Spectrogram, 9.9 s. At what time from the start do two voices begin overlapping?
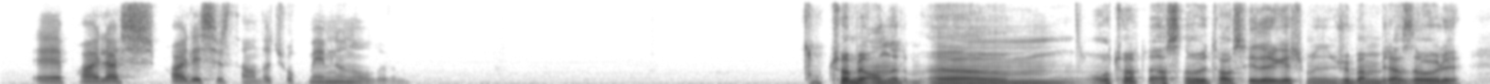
none

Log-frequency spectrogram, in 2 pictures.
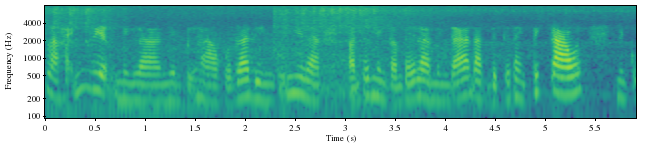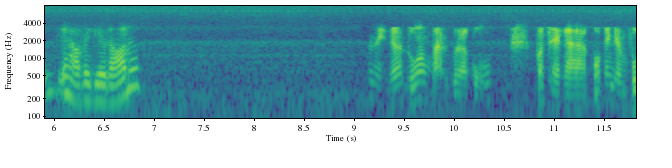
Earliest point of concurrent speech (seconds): none

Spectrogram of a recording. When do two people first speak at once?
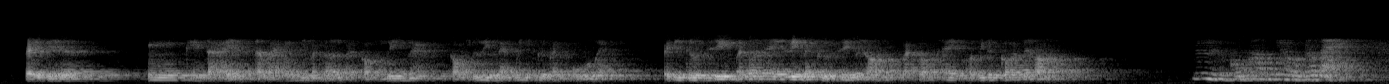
none

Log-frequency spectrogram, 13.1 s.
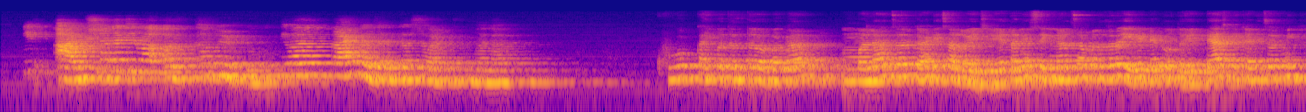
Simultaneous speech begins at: none

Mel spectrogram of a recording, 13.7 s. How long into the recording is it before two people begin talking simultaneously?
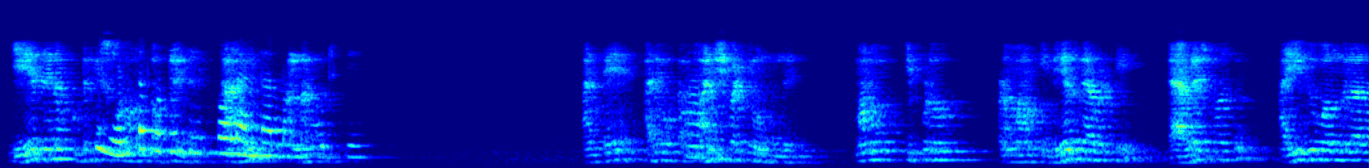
1.0 s

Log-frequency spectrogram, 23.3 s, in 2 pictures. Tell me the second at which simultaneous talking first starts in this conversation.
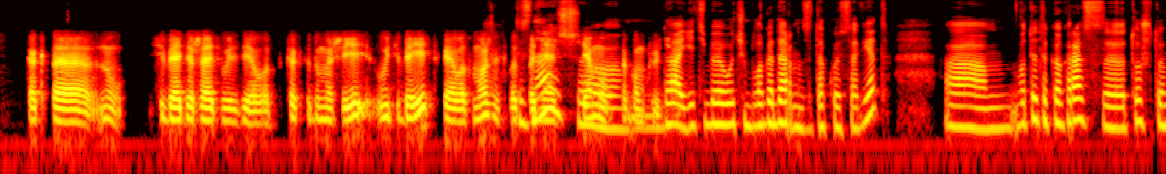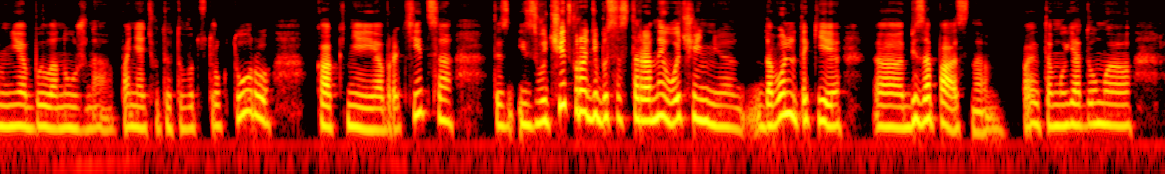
5.2 s

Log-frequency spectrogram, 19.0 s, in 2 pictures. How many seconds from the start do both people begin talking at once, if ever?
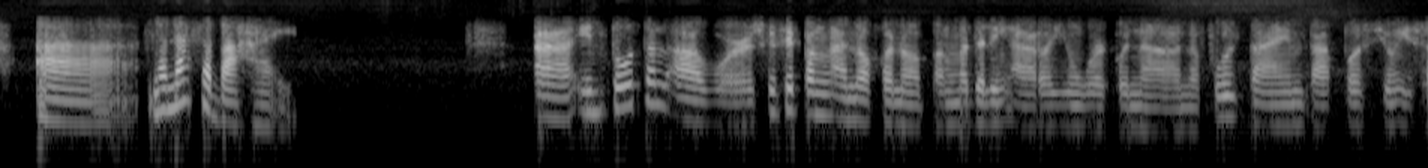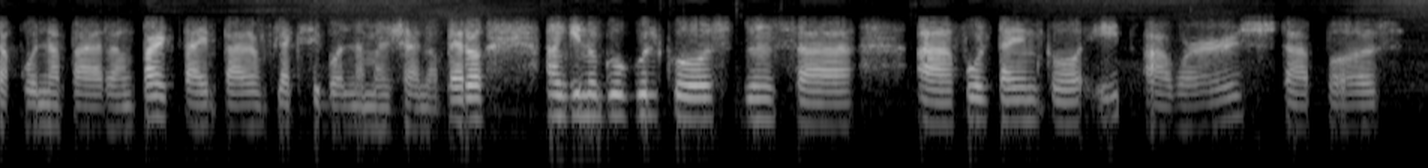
none

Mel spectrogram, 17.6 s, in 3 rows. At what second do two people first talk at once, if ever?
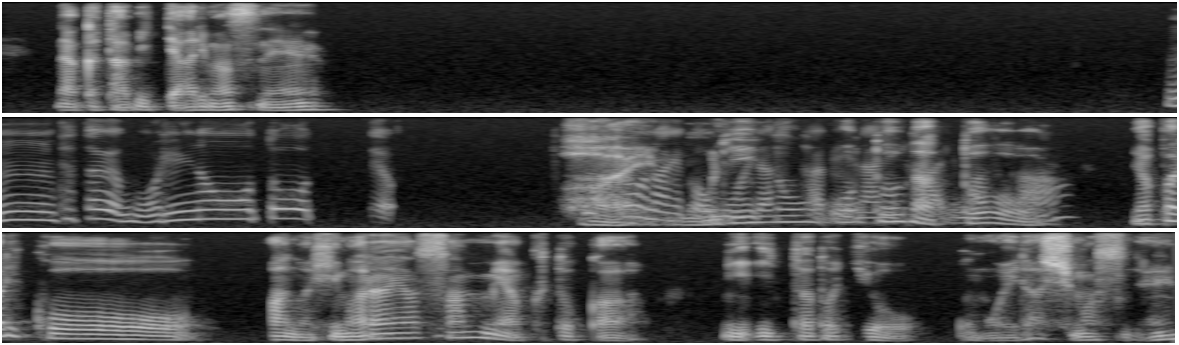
8.8 s

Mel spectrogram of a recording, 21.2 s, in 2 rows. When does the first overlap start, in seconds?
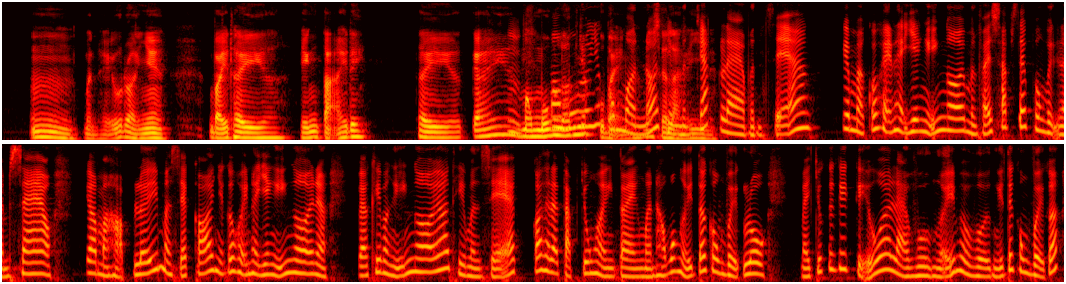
5.0 s

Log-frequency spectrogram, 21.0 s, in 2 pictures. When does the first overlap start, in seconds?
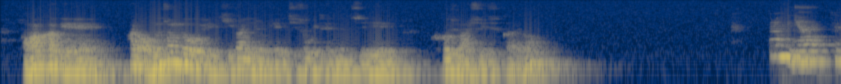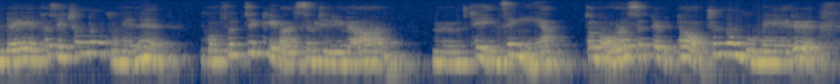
none

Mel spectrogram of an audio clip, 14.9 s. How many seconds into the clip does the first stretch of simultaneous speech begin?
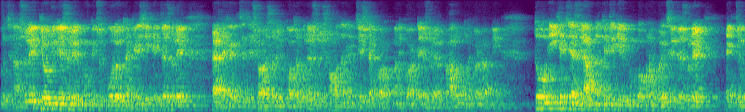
none

